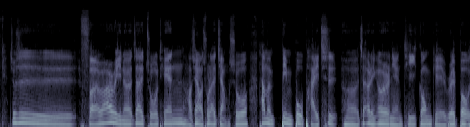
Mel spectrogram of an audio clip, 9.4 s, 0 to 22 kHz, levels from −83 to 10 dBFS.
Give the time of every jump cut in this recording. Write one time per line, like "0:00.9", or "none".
0:05.1
0:06.8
